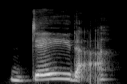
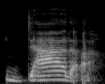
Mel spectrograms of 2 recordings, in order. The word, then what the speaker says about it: data: data or data. Data pronounced as a or a.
